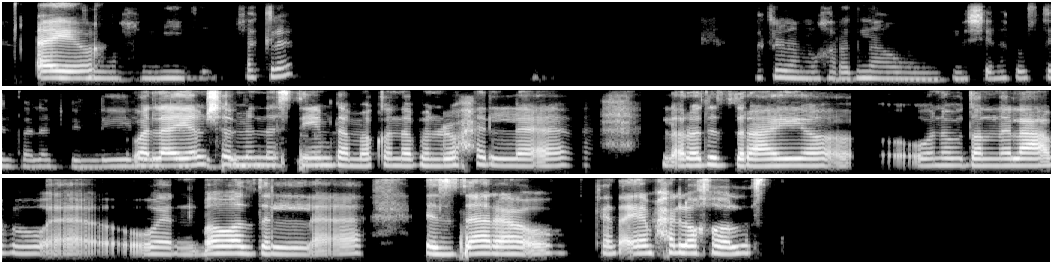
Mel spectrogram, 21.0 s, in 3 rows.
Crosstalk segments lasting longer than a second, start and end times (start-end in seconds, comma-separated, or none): 7.9-9.2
